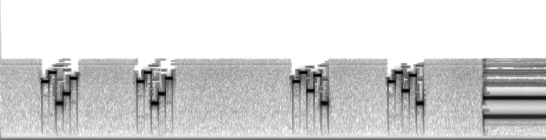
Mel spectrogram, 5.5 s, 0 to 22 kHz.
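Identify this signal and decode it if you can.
Five-tone selective call (ZVEI), heard as quick runs of five tones, tones of about 70 ms. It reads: 88149 88149 88501 88501
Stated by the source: Five-tone ZVEI selective call received on SDR.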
